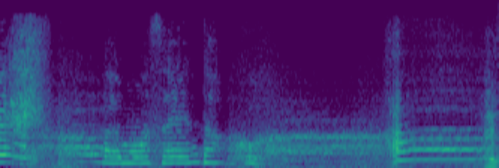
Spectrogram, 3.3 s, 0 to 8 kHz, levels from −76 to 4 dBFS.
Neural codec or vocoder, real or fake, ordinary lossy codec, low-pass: codec, 16 kHz in and 24 kHz out, 0.4 kbps, LongCat-Audio-Codec, fine tuned four codebook decoder; fake; none; 7.2 kHz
